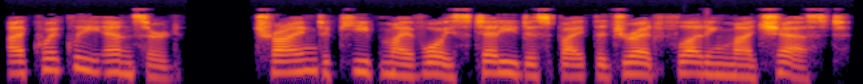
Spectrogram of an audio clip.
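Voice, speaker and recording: Smooth, clear woman narrating an audiobook. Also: deep voice, normal speed, dry recording, muffled recording. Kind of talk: first-person scripted narration.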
